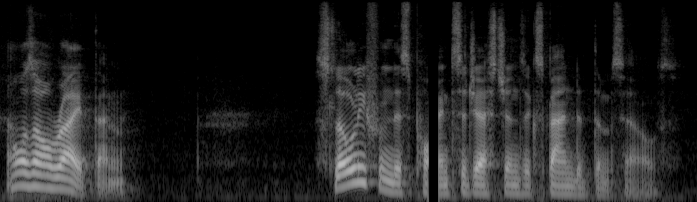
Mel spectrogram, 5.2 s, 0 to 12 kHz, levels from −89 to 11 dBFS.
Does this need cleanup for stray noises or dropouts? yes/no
yes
